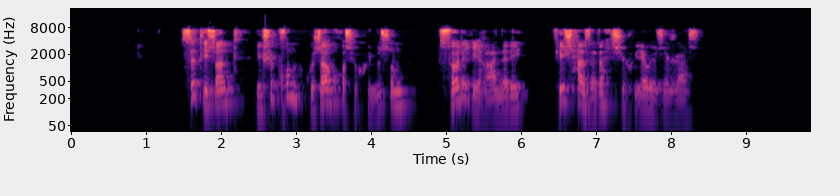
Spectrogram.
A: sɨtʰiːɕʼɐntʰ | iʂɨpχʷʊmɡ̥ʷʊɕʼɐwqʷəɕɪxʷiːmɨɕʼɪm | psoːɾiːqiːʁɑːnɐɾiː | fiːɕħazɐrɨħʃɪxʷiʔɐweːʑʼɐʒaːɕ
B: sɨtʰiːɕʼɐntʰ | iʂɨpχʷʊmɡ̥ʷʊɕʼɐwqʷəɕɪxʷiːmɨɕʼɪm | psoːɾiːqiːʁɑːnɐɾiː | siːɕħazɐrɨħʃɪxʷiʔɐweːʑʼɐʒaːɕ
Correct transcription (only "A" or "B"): A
